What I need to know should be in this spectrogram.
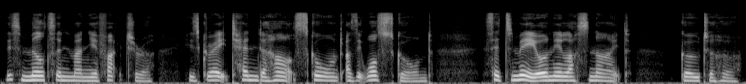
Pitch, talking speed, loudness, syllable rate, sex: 175 Hz, 170 wpm, -18 LUFS, 5.0 syllables/s, female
